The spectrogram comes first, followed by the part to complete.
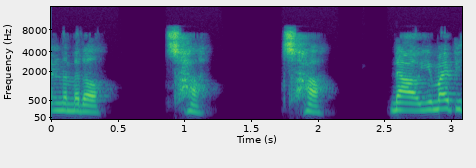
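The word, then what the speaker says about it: ཅ: Cha, cha.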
